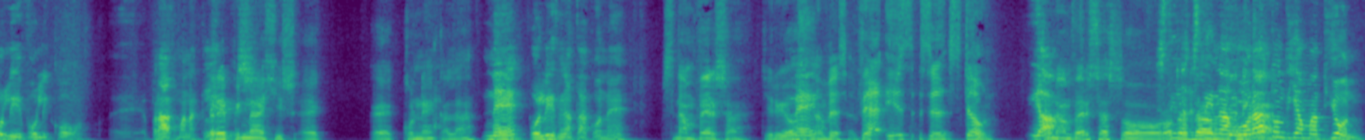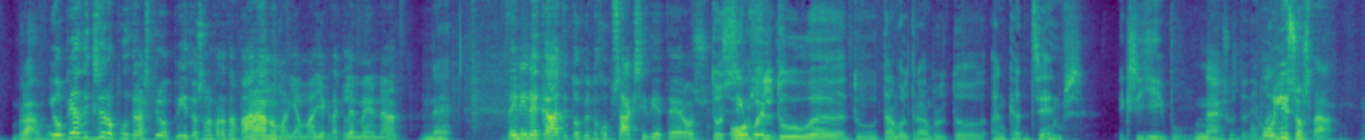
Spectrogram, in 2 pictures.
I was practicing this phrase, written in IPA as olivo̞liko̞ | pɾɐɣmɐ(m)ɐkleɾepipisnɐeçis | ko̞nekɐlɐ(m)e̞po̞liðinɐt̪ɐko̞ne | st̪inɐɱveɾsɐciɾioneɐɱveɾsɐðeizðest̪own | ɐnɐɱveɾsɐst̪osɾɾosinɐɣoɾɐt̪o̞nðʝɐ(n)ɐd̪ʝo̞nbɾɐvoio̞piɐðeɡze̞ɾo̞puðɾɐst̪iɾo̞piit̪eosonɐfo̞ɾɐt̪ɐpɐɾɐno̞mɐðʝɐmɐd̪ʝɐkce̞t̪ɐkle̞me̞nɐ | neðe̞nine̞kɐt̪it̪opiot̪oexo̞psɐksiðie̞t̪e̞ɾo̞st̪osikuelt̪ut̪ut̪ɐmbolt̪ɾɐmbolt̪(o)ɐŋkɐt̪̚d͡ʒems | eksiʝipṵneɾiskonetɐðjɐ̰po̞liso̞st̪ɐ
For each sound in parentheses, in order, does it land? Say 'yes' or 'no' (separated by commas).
no, no, no, yes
